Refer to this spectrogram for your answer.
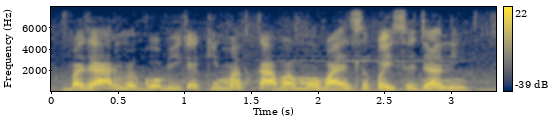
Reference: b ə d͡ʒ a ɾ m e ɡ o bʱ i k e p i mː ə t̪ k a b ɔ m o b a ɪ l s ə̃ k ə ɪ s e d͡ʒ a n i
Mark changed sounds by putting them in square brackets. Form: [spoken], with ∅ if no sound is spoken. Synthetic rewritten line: b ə d͡ʒ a ɾ m e ɡ o bʱ i k e [k] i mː ə t̪ k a b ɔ m o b a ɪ l s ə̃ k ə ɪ s e d͡ʒ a n i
